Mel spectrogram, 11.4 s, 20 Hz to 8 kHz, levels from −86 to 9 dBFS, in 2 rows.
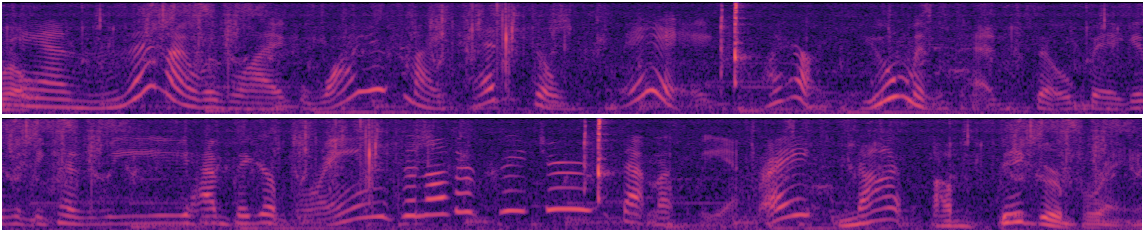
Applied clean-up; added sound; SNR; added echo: none; Hands; 2 dB; none.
